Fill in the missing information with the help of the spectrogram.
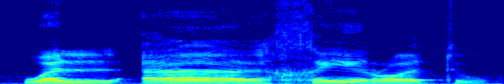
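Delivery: akhiratu with a harsh throat kh; rough kha. Shown as a demonstration. Teacher models akhiratu with a harsh kha. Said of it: "usahakan dia kasar keluar dari tenggorokan".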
